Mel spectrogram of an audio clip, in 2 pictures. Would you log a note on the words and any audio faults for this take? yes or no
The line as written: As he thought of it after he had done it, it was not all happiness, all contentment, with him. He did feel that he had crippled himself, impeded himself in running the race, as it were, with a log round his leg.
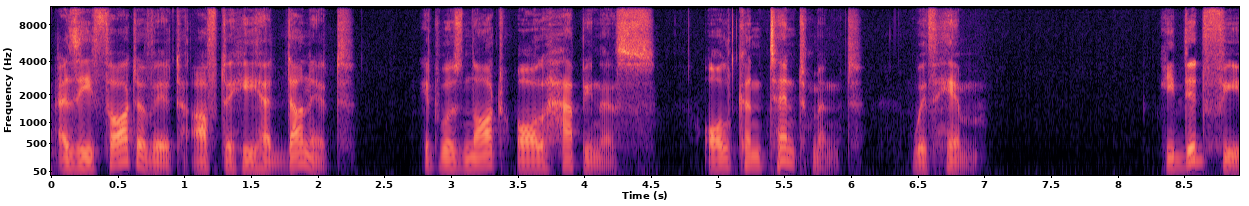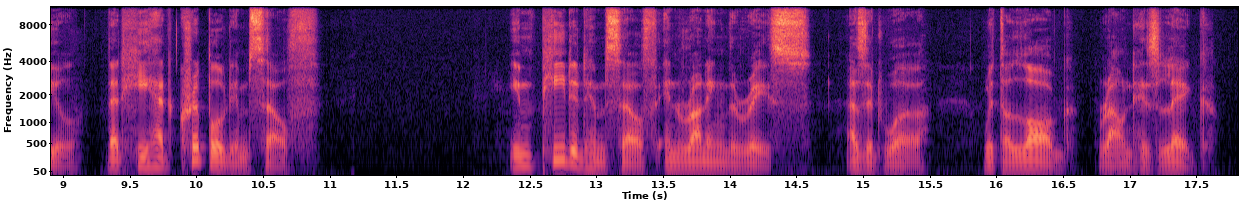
no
